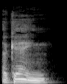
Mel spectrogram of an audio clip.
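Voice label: "again", British English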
